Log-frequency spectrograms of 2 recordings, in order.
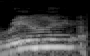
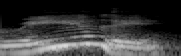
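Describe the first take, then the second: First: Said in the usual way. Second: "really" drawn out with a big pitch swoop; long, accented "really"; slowed, stressed. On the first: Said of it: "Si yo digo". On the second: Shown as a demonstration. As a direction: stretch "really", loud and surprised. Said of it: "lo estoy haciendo más despacito".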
